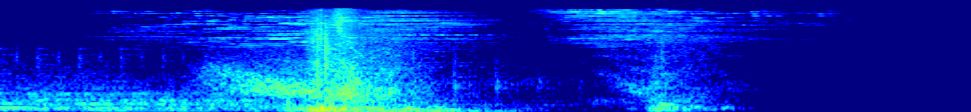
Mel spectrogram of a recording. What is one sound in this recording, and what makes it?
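A whooshing sweep rises and fades.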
